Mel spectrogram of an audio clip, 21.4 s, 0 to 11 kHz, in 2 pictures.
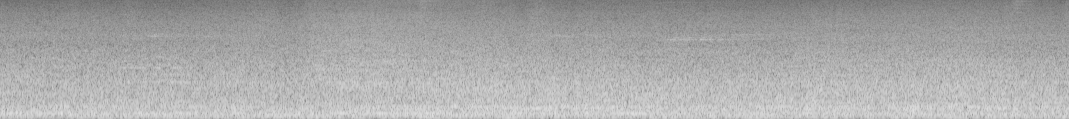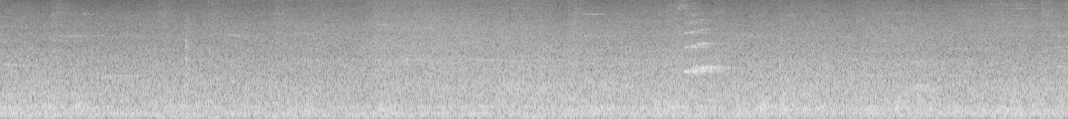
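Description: Long Island Rail Road electric commuter train rolling slowly past on the next track: a steady rumble with a low hum, and a short wheel squeal about 18 seconds in.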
